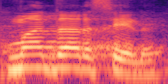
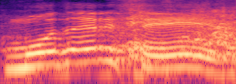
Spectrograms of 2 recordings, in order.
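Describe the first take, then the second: First: The first vowel of mother sounds like 'uh'. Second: The first vowel of mother sounds like 'oh'. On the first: "मग खाली होतं काय" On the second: "तो म्हणतो मोदर said"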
